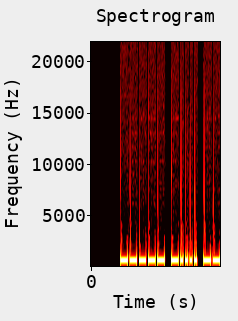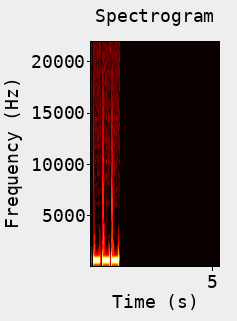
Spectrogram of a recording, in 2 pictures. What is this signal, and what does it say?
Morse code, heard as a keyed tone, about 26 wpm, 700 Hz. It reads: 060
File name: Speed-Racing - Three Letter-Number Combinations - 22wpm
